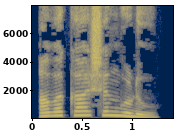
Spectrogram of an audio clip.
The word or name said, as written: ಅವಕಾಶಂಗುಡು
